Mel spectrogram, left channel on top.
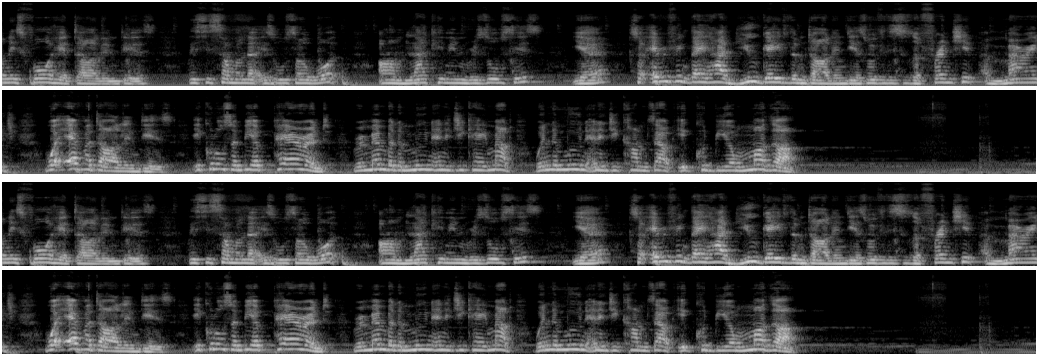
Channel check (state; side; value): noise; left; hum, 22 dB below the sound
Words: his forehead, darling dears, this is someone that is also what? Lacking in resources. Yeah. So everything they had, you gave them, darling dears. Whether this is a friendship, a marriage, whatever, darling dears. It could also be a parent. Remember, the moon energy came out. When the moon energy comes out, it could be your mother.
